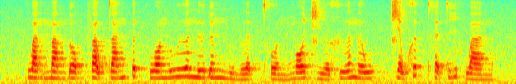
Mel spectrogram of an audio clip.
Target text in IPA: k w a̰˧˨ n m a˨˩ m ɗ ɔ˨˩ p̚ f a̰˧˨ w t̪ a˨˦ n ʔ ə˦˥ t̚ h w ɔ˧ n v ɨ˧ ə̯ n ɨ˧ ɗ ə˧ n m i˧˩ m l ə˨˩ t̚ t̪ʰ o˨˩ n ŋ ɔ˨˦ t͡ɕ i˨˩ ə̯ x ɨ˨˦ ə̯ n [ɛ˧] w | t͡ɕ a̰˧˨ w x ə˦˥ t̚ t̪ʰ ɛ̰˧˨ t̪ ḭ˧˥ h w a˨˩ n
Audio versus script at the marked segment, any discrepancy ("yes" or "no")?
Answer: yes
